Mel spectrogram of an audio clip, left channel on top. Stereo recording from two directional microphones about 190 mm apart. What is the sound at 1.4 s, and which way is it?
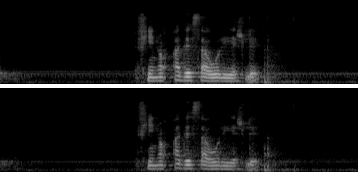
A woman's voice, 15° left (ahead or behind).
